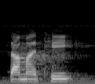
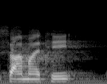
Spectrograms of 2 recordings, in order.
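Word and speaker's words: samadhi: Another word related to this subject that we'd like you to understand is samati bhavana. Samati, or you heard it pronounced yesterday, bhavana. One is a Western pronunciation, one a Thai pronunciation.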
